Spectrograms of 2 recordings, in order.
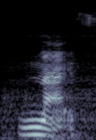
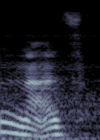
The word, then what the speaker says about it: knife: Be careful about this, but it's not cut knife. No, it's knife. Knife. The K is silent. Don't say the K. It's just knife. But we spell it with a K.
